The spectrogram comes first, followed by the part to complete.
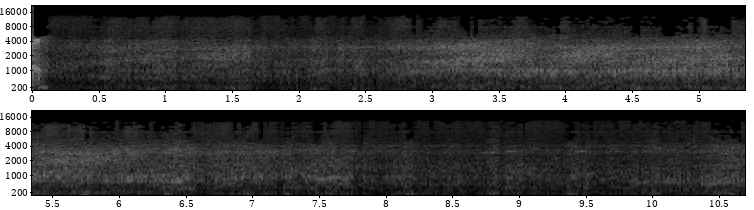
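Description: Indistinct background chatter over a steady ambient hum, swelling a few seconds in and easing off after.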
